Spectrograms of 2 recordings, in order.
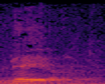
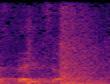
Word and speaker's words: Beitza: However, the correct way to pronounce the name of the Masechta is Beitza.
